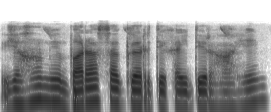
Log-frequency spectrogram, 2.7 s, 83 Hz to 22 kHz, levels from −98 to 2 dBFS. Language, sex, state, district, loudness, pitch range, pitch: Hindi, male, Arunachal Pradesh, Papum Pare, -19 LUFS, 120-140 Hz, 125 Hz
